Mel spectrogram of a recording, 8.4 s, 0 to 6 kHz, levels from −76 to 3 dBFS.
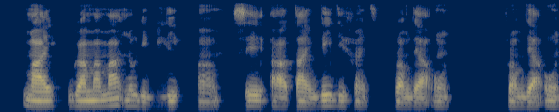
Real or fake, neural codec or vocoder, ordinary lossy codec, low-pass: real; none; none; 5.4 kHz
